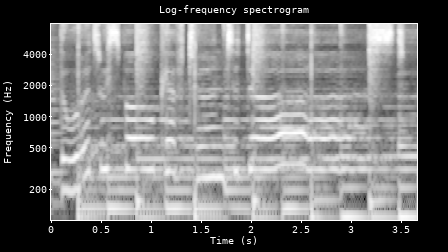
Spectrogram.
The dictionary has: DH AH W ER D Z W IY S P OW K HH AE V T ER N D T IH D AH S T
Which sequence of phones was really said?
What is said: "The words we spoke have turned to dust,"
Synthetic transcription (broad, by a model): DH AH W ER D Z W IY S P OW K HH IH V T ER N T IH D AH S T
